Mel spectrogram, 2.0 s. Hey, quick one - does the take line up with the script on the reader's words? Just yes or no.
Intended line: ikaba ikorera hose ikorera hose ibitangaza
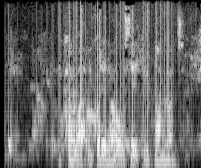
no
